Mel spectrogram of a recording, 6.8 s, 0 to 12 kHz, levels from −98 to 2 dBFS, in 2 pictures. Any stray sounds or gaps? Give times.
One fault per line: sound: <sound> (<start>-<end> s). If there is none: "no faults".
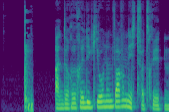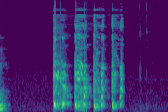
sound: thud (0.5-0.7 s)
sound: cough (4.4-5.9 s)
